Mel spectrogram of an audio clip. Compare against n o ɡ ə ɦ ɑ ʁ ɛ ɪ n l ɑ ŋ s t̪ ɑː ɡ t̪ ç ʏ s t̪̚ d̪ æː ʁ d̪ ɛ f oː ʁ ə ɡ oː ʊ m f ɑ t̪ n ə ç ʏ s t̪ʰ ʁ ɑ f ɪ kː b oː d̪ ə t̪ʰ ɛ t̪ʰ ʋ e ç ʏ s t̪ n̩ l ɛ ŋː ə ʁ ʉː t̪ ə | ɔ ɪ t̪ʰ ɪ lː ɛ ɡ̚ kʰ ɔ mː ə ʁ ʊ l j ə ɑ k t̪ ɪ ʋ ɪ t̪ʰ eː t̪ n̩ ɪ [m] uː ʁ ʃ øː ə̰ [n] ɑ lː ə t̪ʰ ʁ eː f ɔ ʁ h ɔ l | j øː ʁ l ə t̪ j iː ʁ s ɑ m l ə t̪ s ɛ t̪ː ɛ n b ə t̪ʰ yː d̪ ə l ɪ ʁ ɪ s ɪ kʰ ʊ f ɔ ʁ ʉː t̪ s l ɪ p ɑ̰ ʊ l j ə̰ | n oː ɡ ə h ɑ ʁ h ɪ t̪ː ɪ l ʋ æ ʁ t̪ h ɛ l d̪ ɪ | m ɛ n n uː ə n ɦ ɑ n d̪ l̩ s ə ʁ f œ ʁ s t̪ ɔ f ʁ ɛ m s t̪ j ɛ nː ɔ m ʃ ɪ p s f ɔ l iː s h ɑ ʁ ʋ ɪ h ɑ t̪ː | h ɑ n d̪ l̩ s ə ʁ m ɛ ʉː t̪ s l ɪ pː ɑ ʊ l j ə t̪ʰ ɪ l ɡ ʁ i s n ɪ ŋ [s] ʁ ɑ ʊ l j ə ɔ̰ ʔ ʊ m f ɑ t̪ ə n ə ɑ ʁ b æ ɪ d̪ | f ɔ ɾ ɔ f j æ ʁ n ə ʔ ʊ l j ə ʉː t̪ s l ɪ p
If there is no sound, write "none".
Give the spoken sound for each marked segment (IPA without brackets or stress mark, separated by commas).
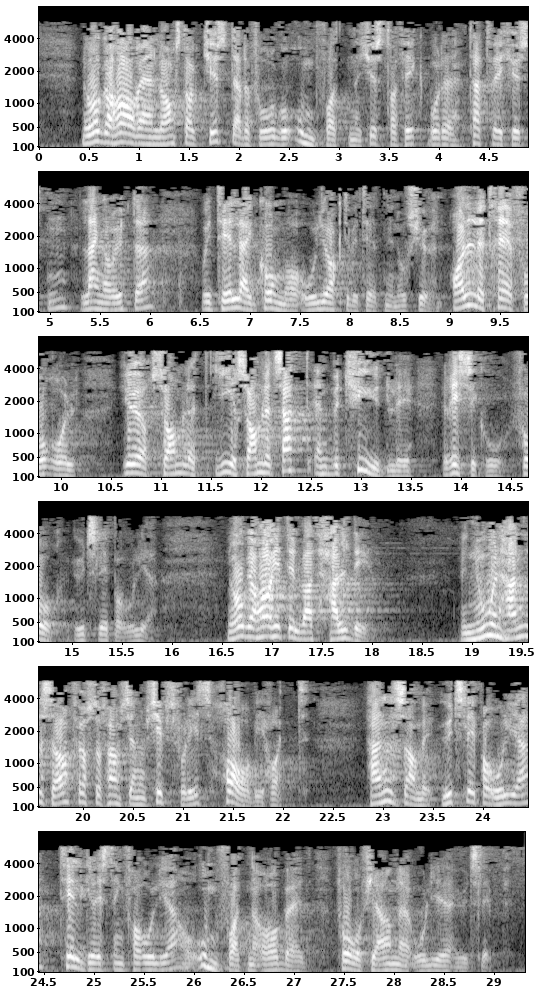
n, n, f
